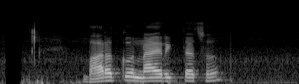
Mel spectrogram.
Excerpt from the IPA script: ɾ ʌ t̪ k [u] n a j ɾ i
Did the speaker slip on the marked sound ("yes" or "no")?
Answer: yes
